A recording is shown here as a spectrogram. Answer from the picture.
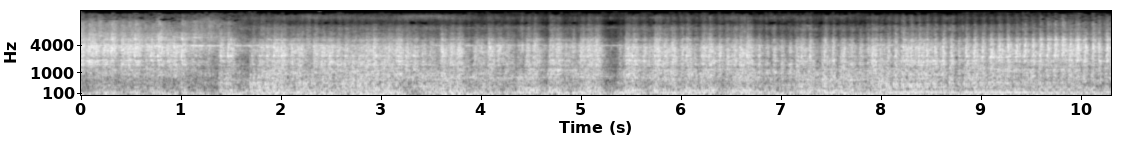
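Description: Big Thunder Mountain mine-train roller coaster cars running on their steel track, heard from on board as a steady, loud rumble and rattle.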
